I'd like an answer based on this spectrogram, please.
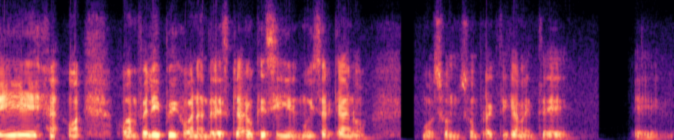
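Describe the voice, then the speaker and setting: A man with a Colombian accent speaks at a very deep, low pitch and a fairly slow pace, with ordinary pitch variation. He leaves long, frequent pauses. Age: 50s. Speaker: voice actor. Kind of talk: casual conversation. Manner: warm, effusive.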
